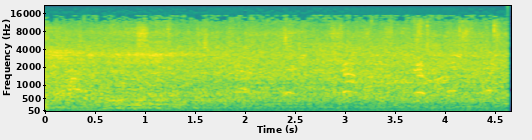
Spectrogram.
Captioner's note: pa announcement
